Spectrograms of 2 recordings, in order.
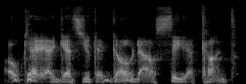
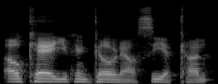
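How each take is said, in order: First: It is said in a Doctor Girlfriend voice. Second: It is said flat and deadpan.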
